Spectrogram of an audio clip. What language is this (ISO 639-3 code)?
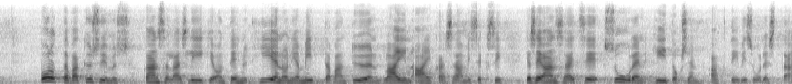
fin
